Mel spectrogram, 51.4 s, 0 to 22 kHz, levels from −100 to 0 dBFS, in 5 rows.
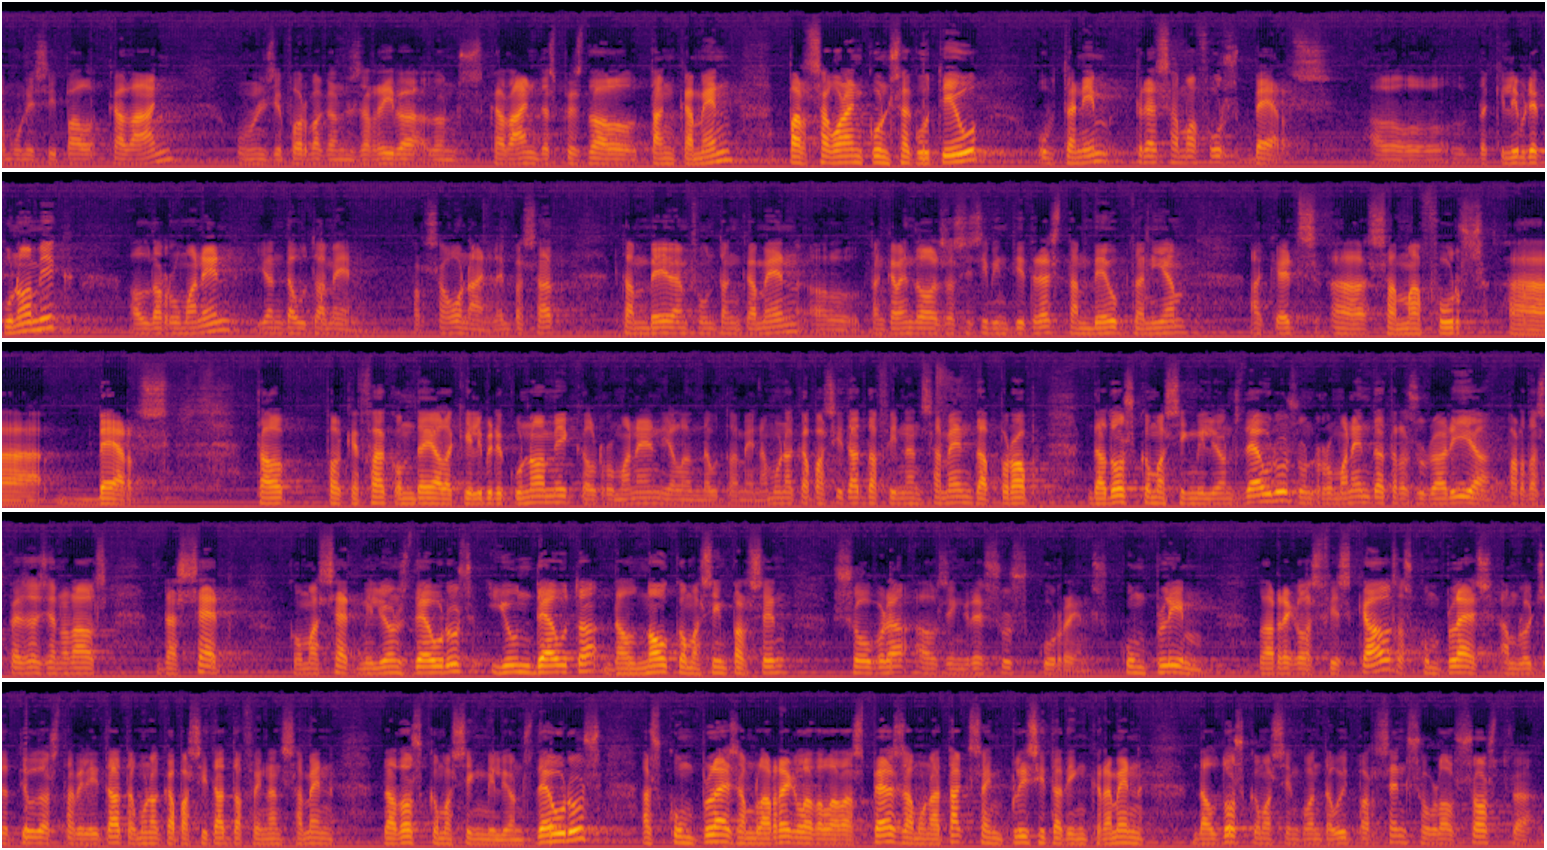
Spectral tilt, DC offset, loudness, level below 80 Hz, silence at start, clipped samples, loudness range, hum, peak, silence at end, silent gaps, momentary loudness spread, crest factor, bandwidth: -4.5 dB/octave; under 0.1%; -28 LUFS; -48 dBFS; 0 s; under 0.1%; 6 LU; none; -6 dBFS; 0 s; none; 13 LU; 22 dB; 17.5 kHz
